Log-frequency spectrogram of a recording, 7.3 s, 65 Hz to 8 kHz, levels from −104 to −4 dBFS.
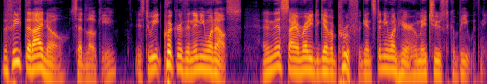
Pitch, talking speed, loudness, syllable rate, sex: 130 Hz, 295 wpm, -23 LUFS, 7.4 syllables/s, male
